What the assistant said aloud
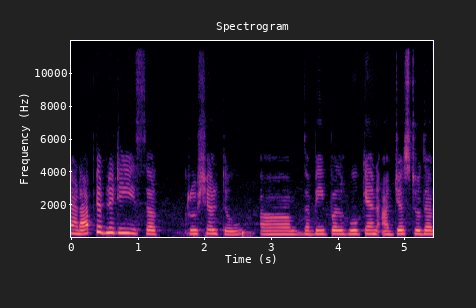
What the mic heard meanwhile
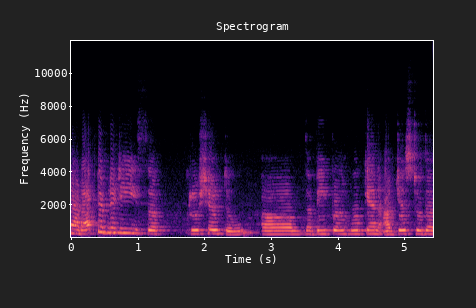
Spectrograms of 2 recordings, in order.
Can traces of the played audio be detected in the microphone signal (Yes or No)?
Yes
